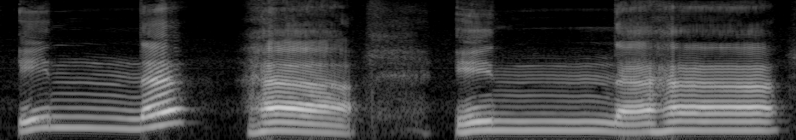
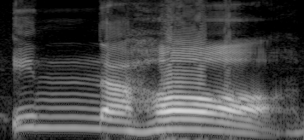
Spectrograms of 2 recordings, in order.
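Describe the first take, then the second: First: "Innaha" very slow, long nasal n and light ha; slow drawn-out recitation. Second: "innaha" with a heavy, dark ha; wrong heavy ha. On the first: Teacher recites the word slowly for the class. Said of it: "That's how you pronounce it". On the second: Teacher shows students the mistake, louder. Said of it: "don't say". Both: Shown as a demonstration.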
